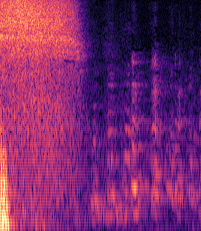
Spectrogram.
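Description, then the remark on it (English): A person makes a loud, drawn-out hissing sound in imitation of a snake, lasting under a second, then it cuts off into quieter murmuring. “You know, there are things that are really bad in the desert, the wilderness. Okay, snakes.”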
